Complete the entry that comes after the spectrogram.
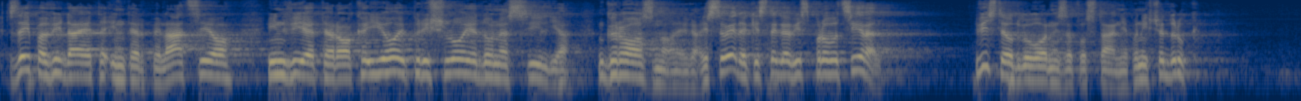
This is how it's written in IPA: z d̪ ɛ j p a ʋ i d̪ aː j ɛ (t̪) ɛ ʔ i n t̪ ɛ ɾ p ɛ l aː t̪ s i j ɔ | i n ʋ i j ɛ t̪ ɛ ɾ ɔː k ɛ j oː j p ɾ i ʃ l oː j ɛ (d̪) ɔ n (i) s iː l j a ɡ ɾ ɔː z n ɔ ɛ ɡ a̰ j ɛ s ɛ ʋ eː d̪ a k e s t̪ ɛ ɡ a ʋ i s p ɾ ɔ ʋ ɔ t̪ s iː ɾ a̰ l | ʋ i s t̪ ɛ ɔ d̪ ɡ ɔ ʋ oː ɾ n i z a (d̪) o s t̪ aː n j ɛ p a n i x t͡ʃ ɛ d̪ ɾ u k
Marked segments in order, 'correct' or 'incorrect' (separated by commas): correct, correct, incorrect, incorrect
